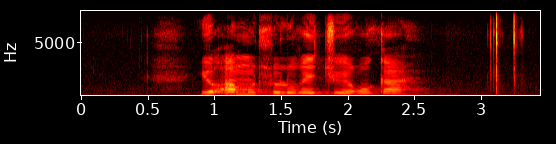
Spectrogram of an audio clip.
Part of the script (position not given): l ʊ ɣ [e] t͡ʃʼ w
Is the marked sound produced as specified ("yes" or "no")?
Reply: yes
